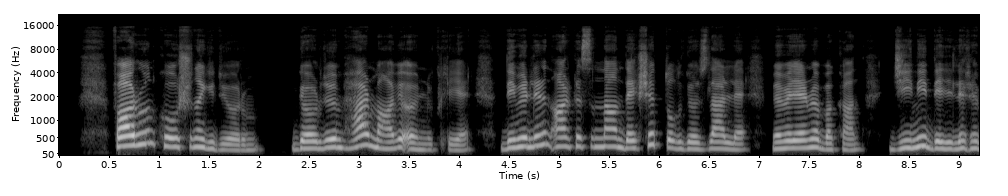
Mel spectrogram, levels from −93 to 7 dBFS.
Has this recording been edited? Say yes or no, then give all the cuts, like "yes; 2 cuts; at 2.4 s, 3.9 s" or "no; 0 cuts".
no; 0 cuts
